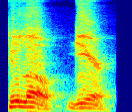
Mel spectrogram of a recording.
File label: boeing 737 too low gear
